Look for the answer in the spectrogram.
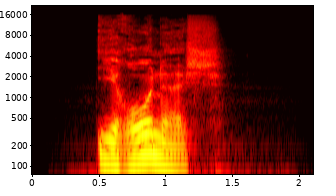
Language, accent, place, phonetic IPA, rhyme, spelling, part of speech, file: German, Germany, Berlin, [iˈʁoːnɪʃ], -oːnɪʃ, ironisch, adjective, De-ironisch.ogg
- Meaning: ironic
